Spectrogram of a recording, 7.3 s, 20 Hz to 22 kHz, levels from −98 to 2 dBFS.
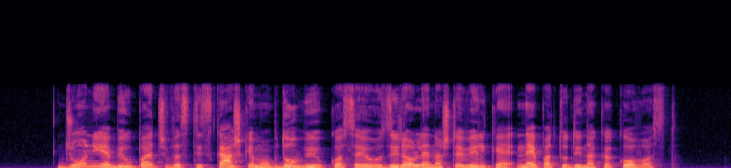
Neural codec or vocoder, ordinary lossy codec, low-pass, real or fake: none; none; 10.8 kHz; real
